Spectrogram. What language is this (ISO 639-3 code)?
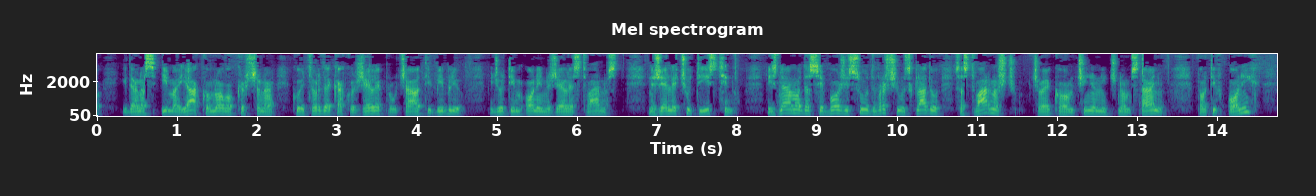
hrv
